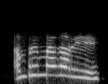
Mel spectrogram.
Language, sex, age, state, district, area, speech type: Bodo, female, 30-45, Assam, Chirang, rural, conversation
